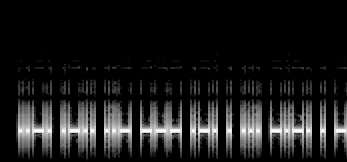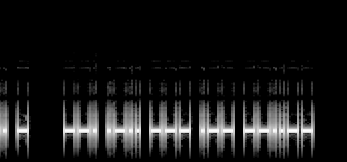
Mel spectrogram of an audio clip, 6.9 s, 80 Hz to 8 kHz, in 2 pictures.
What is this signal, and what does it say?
Morse code, heard as a keyed tone, about 33 wpm, 650 Hz. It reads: FLUORESCENT GLOW,
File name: Book Two / 07-Chapter 7 - 33 WPM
